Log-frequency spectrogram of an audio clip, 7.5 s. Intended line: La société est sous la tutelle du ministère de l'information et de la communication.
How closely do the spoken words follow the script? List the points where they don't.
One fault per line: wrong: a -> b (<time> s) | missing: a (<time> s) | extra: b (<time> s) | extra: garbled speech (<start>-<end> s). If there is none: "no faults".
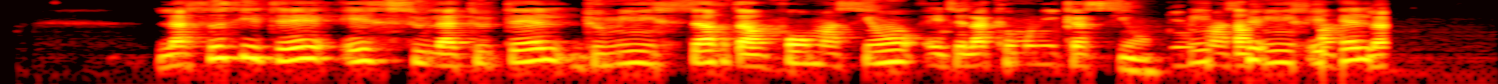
extra: garbled speech (5.9-6.9 s)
